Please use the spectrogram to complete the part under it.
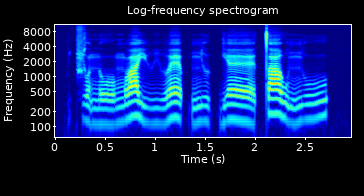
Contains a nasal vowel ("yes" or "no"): no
